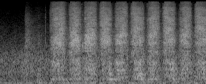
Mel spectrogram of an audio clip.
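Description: Sandpaper is rubbed by hand along the edges of a car door trim panel in quick, even back-and-forth strokes, close and loud, about a dozen in rhythmic succession.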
